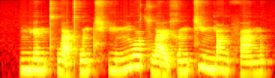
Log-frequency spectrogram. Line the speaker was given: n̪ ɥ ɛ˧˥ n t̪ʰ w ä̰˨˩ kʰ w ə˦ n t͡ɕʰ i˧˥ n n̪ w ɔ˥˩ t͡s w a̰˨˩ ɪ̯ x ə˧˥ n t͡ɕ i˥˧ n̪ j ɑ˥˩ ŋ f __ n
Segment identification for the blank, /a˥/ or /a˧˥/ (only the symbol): a˥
